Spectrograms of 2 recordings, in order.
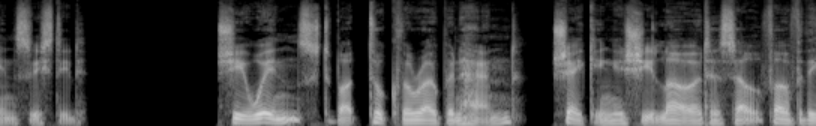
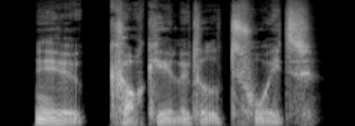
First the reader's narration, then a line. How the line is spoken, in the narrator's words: Razor growled from the hallway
